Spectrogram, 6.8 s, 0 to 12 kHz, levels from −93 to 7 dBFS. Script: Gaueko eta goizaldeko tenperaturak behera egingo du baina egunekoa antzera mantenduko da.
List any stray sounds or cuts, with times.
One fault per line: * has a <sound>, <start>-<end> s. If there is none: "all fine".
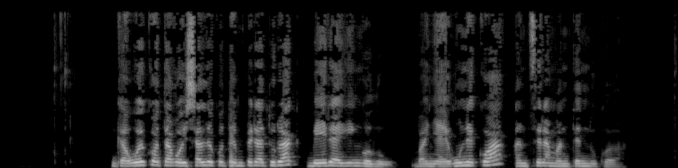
all fine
